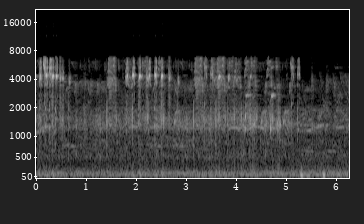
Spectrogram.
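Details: Bald eagle at its nest on a field camera, 15 May 2023, giving warning calls at an intruding adult eagle perched below: bursts of sharp, high chittering notes in quick staccato series, with a faint low background hum.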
